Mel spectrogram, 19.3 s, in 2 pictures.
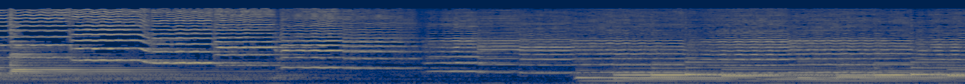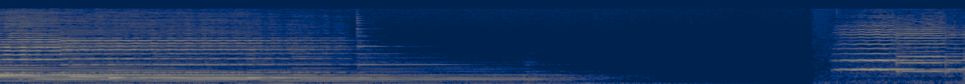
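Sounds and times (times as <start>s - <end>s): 
berceuse for violin and harp: 0.0s - 14.2s, 18.0s - 19.2s.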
